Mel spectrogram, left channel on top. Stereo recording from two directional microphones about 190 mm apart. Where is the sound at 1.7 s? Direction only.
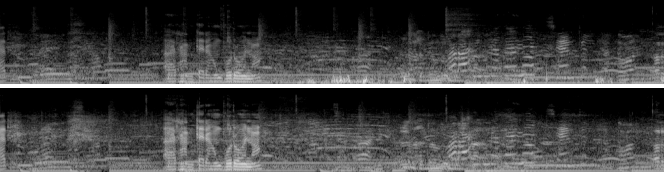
5° left (ahead or behind).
